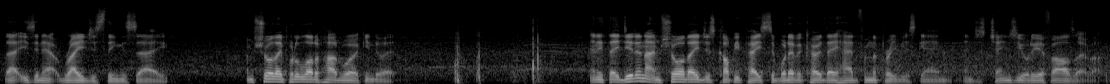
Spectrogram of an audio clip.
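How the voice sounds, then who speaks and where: Male streamer, deep voice, chatty play-by-play over a game, steady background noise. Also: a little fast. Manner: chatty, reacts aloud to the game and answers chat. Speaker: gaming streamer. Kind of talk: casual livestream chat while playing.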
